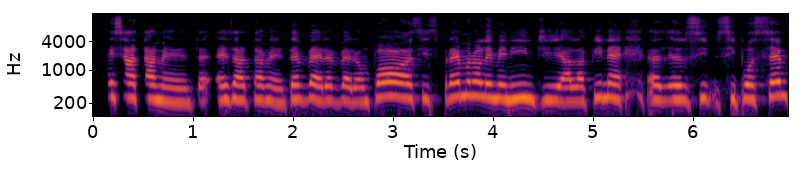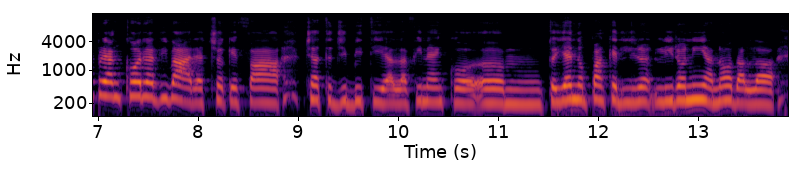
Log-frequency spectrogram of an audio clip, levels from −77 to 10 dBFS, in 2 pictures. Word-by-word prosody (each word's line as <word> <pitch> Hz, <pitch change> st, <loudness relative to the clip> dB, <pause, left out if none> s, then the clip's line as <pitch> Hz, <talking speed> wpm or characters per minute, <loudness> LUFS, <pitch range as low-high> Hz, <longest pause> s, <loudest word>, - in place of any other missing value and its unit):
Esattamente, 245 Hz, -5 st, +1 dB
esattamente. 230 Hz, -2 st, 0 dB
È 245 Hz, -, +1 dB
vero, 230 Hz, -2 st, +2 dB
è -, -, -7 dB
vero. 215 Hz, -1 st, -1 dB
Un 215 Hz, -, -5 dB
po' 265 Hz, -1 st, +5 dB
si 250 Hz, -1 st, -6 dB
spremono 270 Hz, +4 st, +1 dB
le 265 Hz, -2 st, +4 dB
meningi. 240 Hz, -2 st, +2 dB
Alla 220 Hz, 0 st, +1 dB
fine, 255 Hz, +1 st, +1 dB, 0.2 s
ehm, 235 Hz, -1 st, 0 dB
el 235 Hz, -1 st, +2 dB
si 250 Hz, +3 st, -4 dB
si 240 Hz, +6 st, -5 dB
può 250 Hz, 0 st, +3 dB
sempre 280 Hz, +3 st, +4 dB
ancora 275 Hz, 0 st, +2 dB
arrivare 245 Hz, -5 st, 0 dB
a 200 Hz, -, -4 dB
ciò 210 Hz, +2 st, -6 dB
che 215 Hz, 0 st, -6 dB
fa 205 Hz, -1 st, -2 dB, 0.2 s
ChatGPT. 220 Hz, -2 st, -6 dB
Alla 200 Hz, 0 st, -3 dB
fine, 215 Hz, +2 st, -6 dB
ecco, 200 Hz, -1 st, -2 dB
ehm, 190 Hz, -1 st, -7 dB
togliendo 230 Hz, +5 st, +1 dB
un 215 Hz, -, -9 dB
po' 245 Hz, -, +1 dB
anche 230 Hz, 0 st, -2 dB
l'iro 210 Hz, +1 st, -4 dB
l'ironia, 225 Hz, +1 st, +1 dB
no, 225 Hz, +2 st, -1 dB
dal 195 Hz, -2 st, -1 dB
230 Hz, 170 wpm, -25 LUFS, 210-250 Hz, 0.2 s, po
